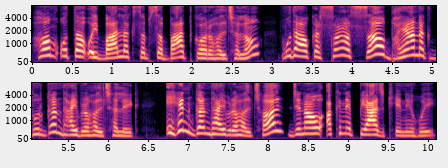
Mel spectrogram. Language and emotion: Maithili, disgusted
